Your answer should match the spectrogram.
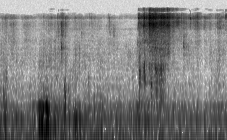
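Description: Faint crunching of freeze-dried Nerds Clusters candy being bitten and chewed, with one short, crisp crunch about one and a half seconds in.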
